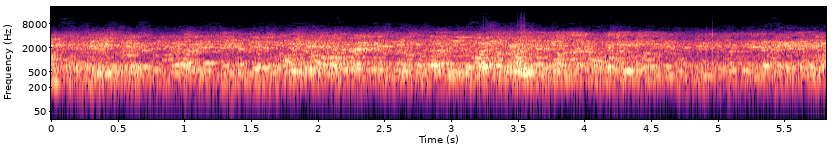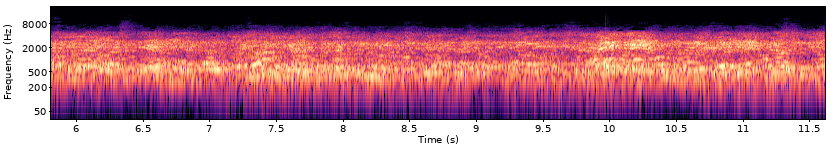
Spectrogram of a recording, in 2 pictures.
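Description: A man explains with animation to a group close by.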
